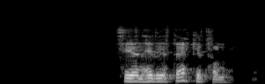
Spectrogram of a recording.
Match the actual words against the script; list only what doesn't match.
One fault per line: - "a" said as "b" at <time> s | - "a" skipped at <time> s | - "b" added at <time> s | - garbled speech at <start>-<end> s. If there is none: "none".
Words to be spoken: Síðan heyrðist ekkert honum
none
